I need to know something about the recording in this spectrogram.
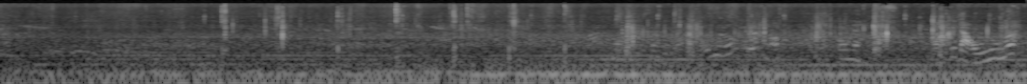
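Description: Indistinct voices of people talking nearby, joining in about halfway through, over a steady low rumble with scattered sharp clicks.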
